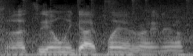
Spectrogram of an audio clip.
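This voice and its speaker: A man streaming a video game with casual, rambling commentary, haltingly thinking aloud as he reads the menus. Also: mid-range voice, little pitch movement, music in the background.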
